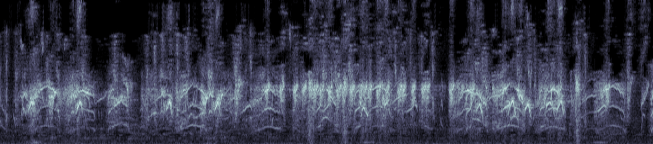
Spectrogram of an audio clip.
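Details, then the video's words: Sunbirds of all kinds used as a lure to attract birds: a busy chorus of thin, very high chirps and trills, with repeated arched lower notes and occasional faint clicks. "Suara pikat semua jenis burung kolibri"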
